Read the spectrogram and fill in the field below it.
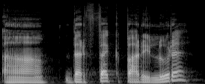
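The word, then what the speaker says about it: Berfek Barî Lure: The first song that you played, Berfek Bari Lure, am I pronouncing that right? – Yeah.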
